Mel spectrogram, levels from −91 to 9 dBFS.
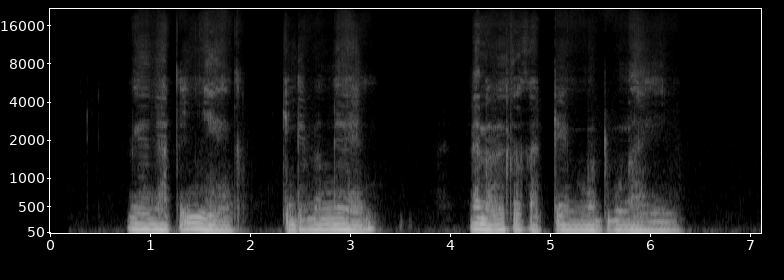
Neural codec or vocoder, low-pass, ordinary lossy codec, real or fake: codec, 44.1 kHz, 3.4 kbps, Pupu-Codec; none; none; fake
